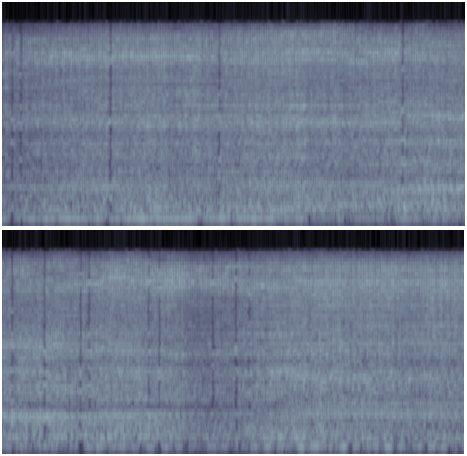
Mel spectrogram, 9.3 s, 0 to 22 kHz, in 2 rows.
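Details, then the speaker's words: 1970 Benelli Buzzer mini bike parked 40+ years, carb and fuel system gone through, cold and running on choke to warm up: busy, high-pitched, slightly ragged buzz; idle later dies once off choke. "gonna run for a second with the choke on it and we'll pop the truck off you gotta turn it Full Throttle for the stroke to release get a little heat in it first up"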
